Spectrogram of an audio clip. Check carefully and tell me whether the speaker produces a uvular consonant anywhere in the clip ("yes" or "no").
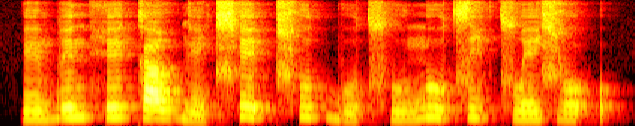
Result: no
